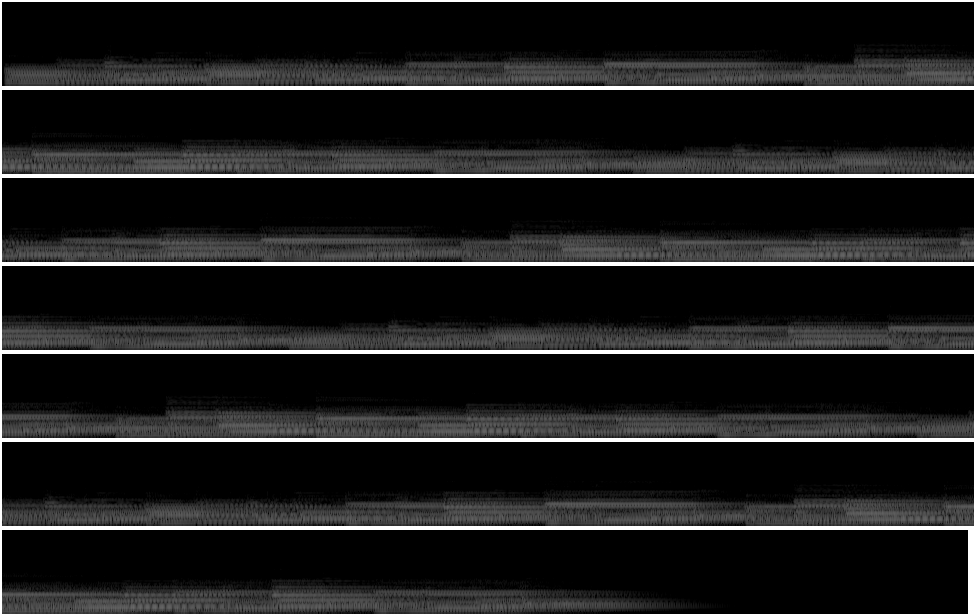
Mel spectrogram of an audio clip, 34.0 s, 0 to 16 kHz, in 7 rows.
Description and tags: Piano loops 032 octave down short loop 120 bpm
reverb, 120bpm, simple, bpm, simplesamples, 120, Piano, samples, free, loop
